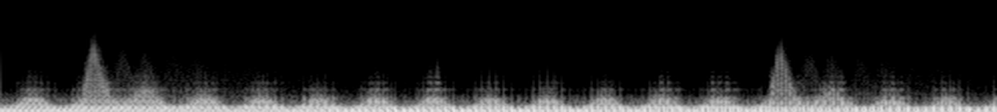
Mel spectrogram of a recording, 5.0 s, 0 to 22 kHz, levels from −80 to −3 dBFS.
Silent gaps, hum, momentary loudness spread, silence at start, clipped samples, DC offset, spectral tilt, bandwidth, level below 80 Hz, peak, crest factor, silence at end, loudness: none; none; 1 LU; 0 s; under 0.1%; under 0.1%; -12 dB/octave; 3.6 kHz; -20 dBFS; -8 dBFS; 10 dB; 0 s; -24 LUFS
